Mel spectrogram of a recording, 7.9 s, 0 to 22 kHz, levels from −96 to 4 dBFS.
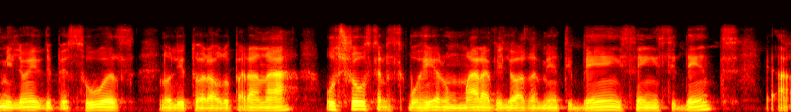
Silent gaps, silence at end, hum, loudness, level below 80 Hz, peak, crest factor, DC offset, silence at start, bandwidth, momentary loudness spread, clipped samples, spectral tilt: none; 0 s; none; -21 LUFS; -44 dBFS; 0 dBFS; 20 dB; under 0.1%; 0 s; 8.2 kHz; 8 LU; under 0.1%; -7.5 dB/octave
